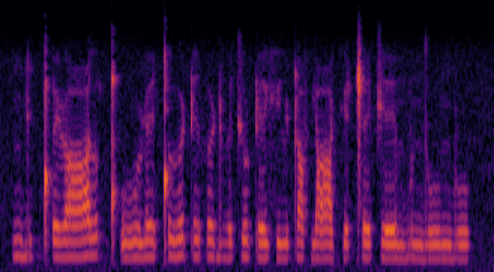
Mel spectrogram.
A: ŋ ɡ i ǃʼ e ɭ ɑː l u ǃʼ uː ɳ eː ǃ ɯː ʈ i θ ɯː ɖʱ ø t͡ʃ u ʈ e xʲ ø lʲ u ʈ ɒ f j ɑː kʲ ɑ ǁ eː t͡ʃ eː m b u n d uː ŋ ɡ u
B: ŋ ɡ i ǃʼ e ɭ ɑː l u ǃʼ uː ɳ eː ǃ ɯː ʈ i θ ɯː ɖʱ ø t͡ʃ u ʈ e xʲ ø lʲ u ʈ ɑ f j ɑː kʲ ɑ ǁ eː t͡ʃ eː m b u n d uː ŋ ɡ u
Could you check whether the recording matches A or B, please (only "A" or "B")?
B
